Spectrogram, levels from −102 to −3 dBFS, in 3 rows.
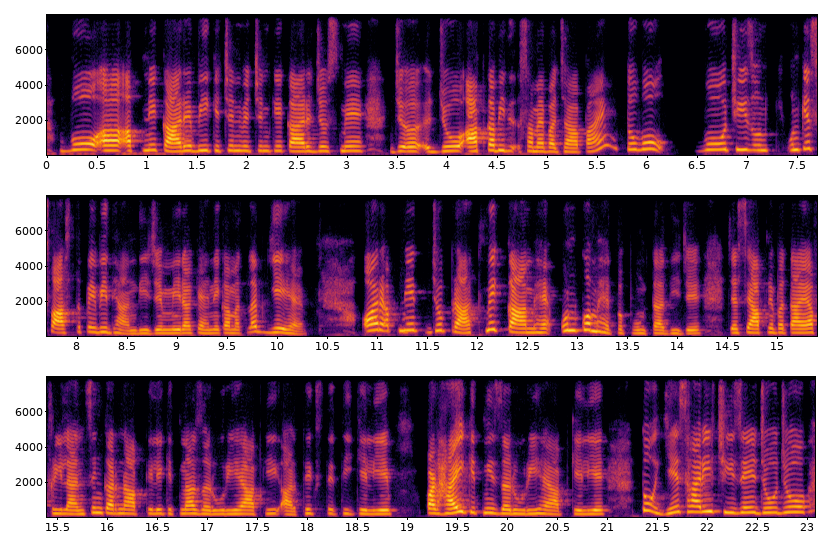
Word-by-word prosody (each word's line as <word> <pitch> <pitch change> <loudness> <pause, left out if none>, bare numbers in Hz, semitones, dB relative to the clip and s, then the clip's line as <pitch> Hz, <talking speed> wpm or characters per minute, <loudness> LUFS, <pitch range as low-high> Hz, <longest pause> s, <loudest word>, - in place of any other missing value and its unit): वो 320 +7 0
अ, 285 +1 +7
अपने 285 +3 0
कार्य 240 +4 +6
भी 290 - +1
किचन 275 +1 -4
विचन 265 0 -6
के 265 +1 -6
कार्य, 245 -1 +3
जिसमें 260 +1 -4 0.3
ज 255 - -5
अ, 245 0 +2
जो 255 +5 0
आपका 250 +3 +5
भी 290 -1 0
द 245 - -10
समय 240 -2 0
बचा 215 -1 -1
पाएँ, 240 - -2 0.2
तो 340 - 0
वो 365 +1 -1 0.3
वो 330 +2 0
चीज़ 330 -2 0
उन 295 -1 -2 0.2
उनके 325 +4 0
स्वास्थ्य 260 -6 +2
पे 260 -1 -2
भी 255 +1 -2
ध्यान 175 -5 -6
दीजिए, 185 +1 -4
मेरा 195 +1 -1
कहने 195 -2 -5
का 205 - -2
मतलब 245 +8 -5
ये 235 -1 +1
है, 165 -7 -5 0.6
और 345 +4 +7
अपने 330 +2 -1
जो 335 +9 -3
प्राथमिक 310 - 0
काम 225 -3 +6
हैं, 230 0 -2
उनको 345 +2 +4
महत्वपूर्णता 195 - -3
दीजिए। 180 +1 -6 0.3
जैसे 215 +2 -2
आपने 215 +2 +2
बताया, 220 0 +2
फ़्रीलांसिंग 225 +3 -2
करना 235 -2 +1
आपके 220 +1 -4
लिए 225 0 -3
कितना 225 +1 -2
ज़रूरी 205 -1 -3
है, 210 - +1
आपकी 205 +2 -2
आर्थिक 220 +5 -6
स्थिति 225 -1 -10
के 210 - 0
लिए, 205 +1 +2 0.4
पढ़ाई 250 +4 +7
कितनी 270 -2 -2
ज़रूरी 220 -1 -1
है 220 -3 -1
आपके 195 +1 -3
लिए। 210 +1 0 0.4
तो 390 -5 +2
ये 295 +5 +1
सारी 320 +2 +4
चीज़ें, 285 -3 -1
जो-जो 285 +4 0
240 Hz, 185 wpm, -23 LUFS, 210-285 Hz, 0.6 s, अ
